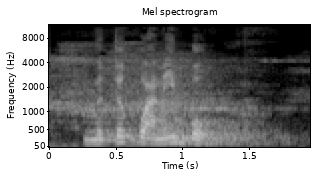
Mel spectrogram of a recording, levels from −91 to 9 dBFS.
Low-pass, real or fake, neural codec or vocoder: 10.8 kHz; real; none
